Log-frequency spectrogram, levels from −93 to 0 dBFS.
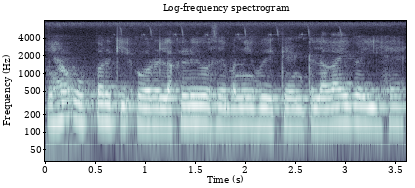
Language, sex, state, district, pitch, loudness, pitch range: Hindi, male, Bihar, Jamui, 135 Hz, -13 LUFS, 130-140 Hz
